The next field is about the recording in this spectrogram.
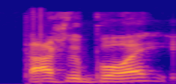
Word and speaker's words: Tosh Lupoi: There's absolutely no reason to believe that the new defensive coordinator, and hopefully you can help me out with the pronunciation, Tosh Lupoi? – Tosh Lupoi, yeah.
